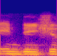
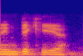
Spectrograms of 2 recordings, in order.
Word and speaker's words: indicia: Anyway, I'm going to stop calling it Indisha. That's K's word. I'm going to call it an indicia because it's based on Latin. And in Latin, Caesar pronounced hard like kaillius and carnis.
